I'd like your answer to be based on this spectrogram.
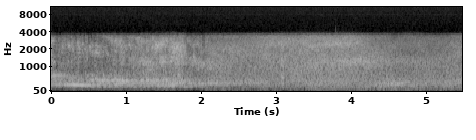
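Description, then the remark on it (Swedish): A rally car engine rumbles at idle at the finish of stage SS3, a low droning hum for the first couple of seconds that settles into a steady, noisy roar with no voices, as the car is switched off. “Stänger av bilen.”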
